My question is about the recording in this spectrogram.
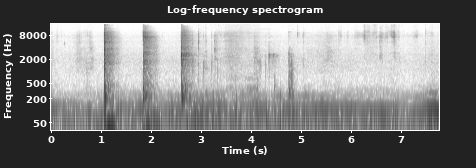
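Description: Three hard hammer blows about three-quarters of a second apart, a steel hammer head striking a cast Smooth-On Task 12 tooling-resin disc resting on a brick. The first blow is the loudest. A lighter knock follows a couple of seconds later.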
